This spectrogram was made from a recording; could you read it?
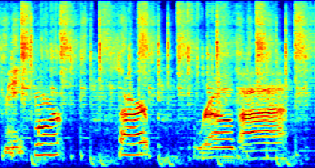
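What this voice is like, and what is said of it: Bad imitation robot voice. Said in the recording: “I'll do the robot voice ... That's a terrible robot voice.”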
